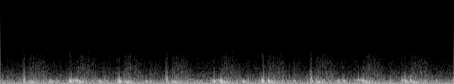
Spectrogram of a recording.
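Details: Womb-sound baby sleep aid with white noise: muffled, steady low heartbeat thumps, about 125 a minute, under a deep hum, like a heartbeat heard from inside the womb.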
